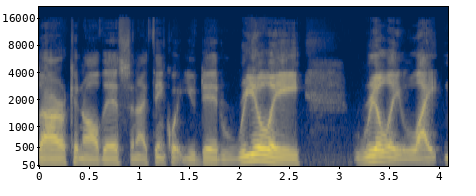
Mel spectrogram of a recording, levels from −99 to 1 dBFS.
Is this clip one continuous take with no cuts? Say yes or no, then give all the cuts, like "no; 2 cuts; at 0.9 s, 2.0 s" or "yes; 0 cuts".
yes; 0 cuts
